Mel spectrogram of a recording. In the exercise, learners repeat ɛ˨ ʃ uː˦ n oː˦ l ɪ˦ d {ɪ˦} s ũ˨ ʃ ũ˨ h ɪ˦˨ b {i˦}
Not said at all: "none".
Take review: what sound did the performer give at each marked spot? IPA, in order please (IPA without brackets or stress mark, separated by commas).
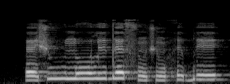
ɛ˦, e˦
